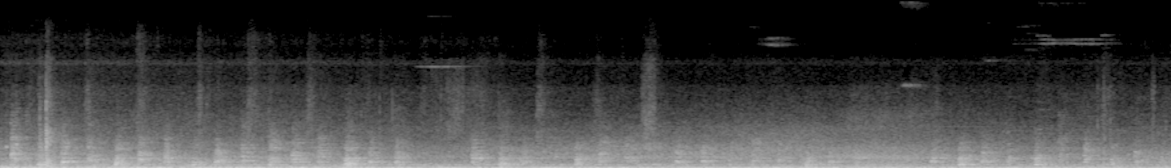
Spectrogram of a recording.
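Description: Steady low rumble of city ambience while walking, with footsteps and scattered light clicks and knocks, most frequent in the first couple of seconds.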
